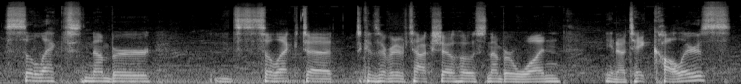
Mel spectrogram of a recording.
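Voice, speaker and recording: A man co-hosting a comedy radio show, dropping quick, wry, deadpan asides. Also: mid-range voice. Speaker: co-host. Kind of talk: comedy chat show banter.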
